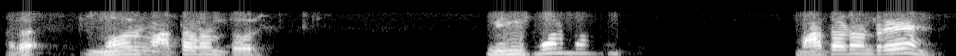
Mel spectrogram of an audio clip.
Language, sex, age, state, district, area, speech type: Kannada, male, 45-60, Karnataka, Belgaum, rural, conversation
